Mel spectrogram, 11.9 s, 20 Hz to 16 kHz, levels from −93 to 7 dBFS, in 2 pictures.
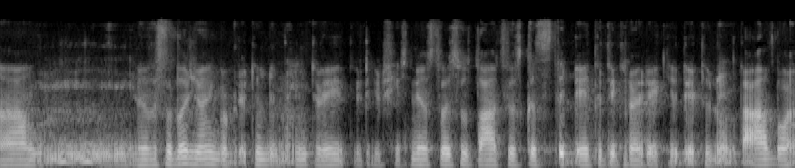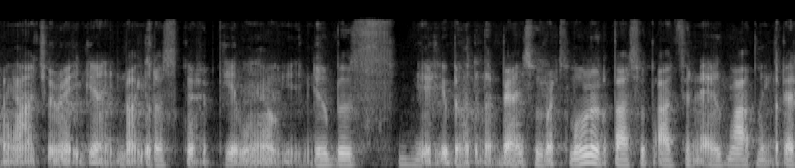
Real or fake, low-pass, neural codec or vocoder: fake; 9.9 kHz; autoencoder, 22.05 kHz, a latent of 192 numbers a frame, VITS, trained on one speaker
